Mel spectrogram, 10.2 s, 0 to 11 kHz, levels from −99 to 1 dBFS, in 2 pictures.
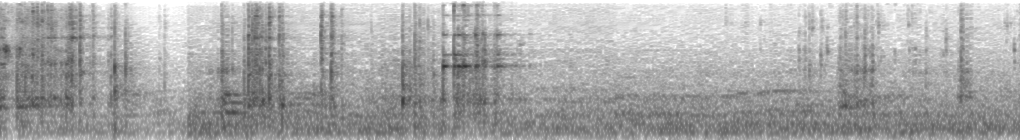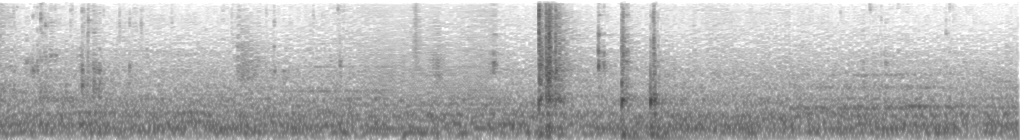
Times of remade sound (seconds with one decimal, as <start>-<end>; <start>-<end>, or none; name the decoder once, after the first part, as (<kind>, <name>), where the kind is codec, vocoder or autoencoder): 6.9-7.6 (vocoder, Vocos)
